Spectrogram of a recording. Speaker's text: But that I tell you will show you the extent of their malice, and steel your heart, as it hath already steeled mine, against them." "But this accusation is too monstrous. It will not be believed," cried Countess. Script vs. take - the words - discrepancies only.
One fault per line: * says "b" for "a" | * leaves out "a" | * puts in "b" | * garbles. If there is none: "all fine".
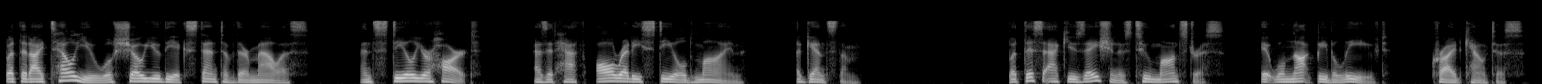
all fine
